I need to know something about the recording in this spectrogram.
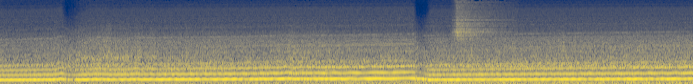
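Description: A car engine hums steadily at high revs, rising slowly in pitch.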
